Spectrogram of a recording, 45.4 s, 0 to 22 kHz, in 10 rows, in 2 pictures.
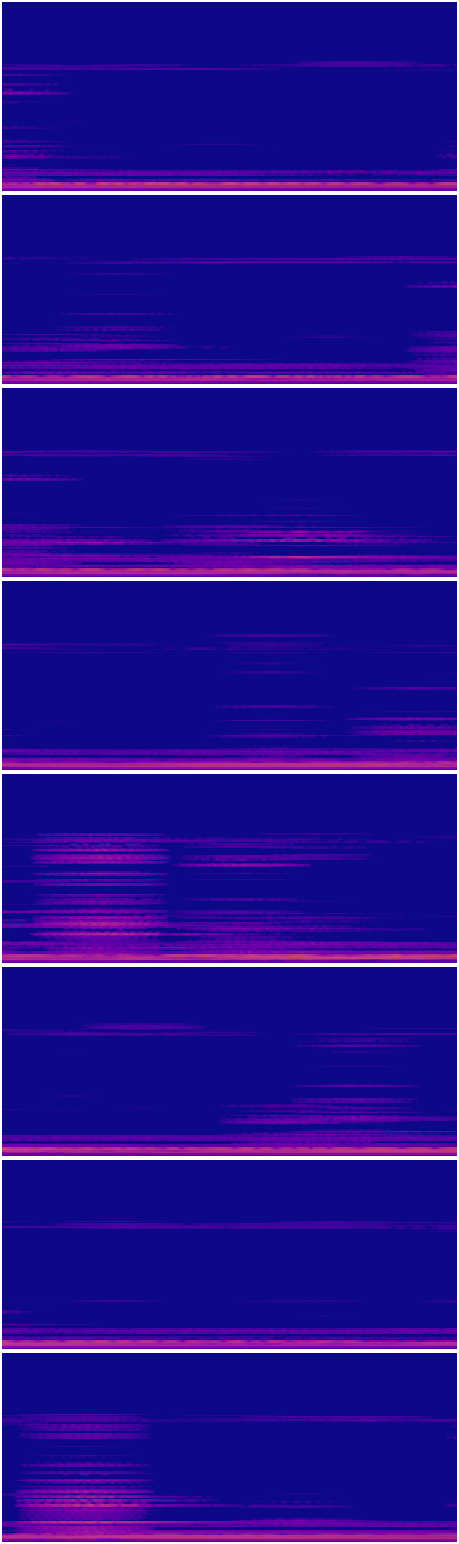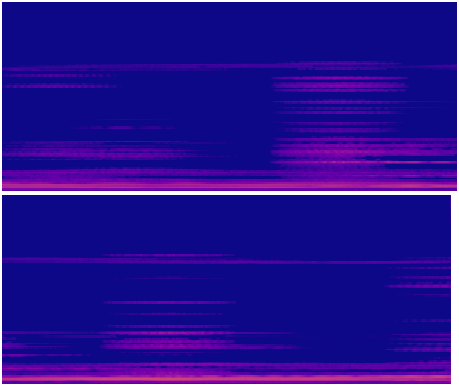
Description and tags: garden chimes 2 stretched pad
Luscious evolving tones derived from
"garden chimes 2" (by monterey2000), run through Metasynth's spectral synth with slow attacks. (Check monterey2000's current license on "garden chimes 2" if you use this sound).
